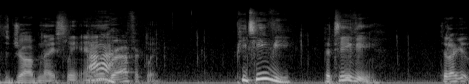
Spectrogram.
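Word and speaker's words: Pitivi: in sound and video according to the rules third last syllable should get the stress so tv i guess you're right ptv tv p-i-t-i-v-i video editor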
